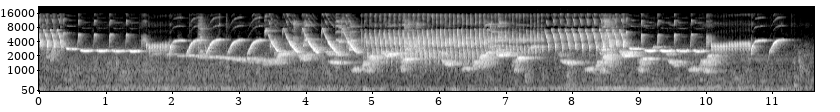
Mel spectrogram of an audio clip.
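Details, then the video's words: Canary singing continuously: fast rolling trills, sweeping whistled slurs and buzzy rattling passages, loud and clear throughout with almost no background sound. "Ekspresi burung kenari berkicau"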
